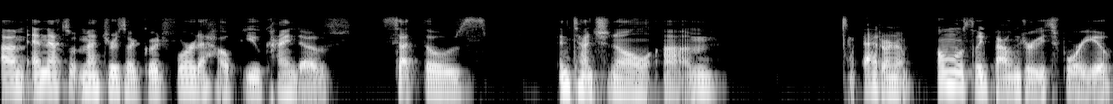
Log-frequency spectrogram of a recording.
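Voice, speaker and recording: A woman speaks at a moderate pace in a Chicago accent, her pitch very deep and low. Long, frequent pauses break up her speech against a quiet background. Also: ordinary pitch variation, very even loudness. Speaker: university professor. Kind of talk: casual interview chat.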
